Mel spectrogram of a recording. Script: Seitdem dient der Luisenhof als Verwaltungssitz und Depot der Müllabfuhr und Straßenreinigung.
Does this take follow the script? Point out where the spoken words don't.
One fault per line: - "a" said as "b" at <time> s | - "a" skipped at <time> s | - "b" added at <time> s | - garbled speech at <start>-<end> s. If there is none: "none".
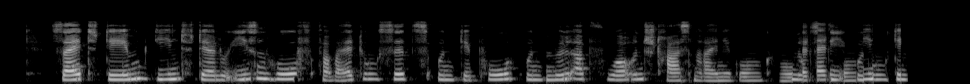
- "als" skipped at 3.1 s
- "der" said as "und" at 5.2 s
- garbled speech at 7.8-9.1 s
